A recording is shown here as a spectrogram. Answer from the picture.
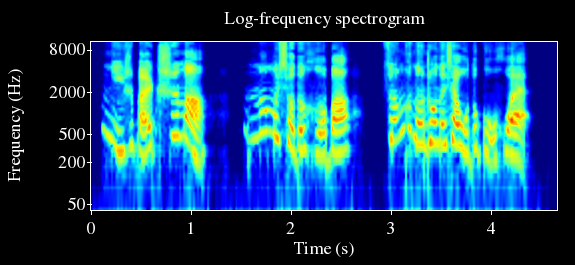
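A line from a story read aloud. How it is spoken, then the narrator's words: Loud voice. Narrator (Chinese): 大声道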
